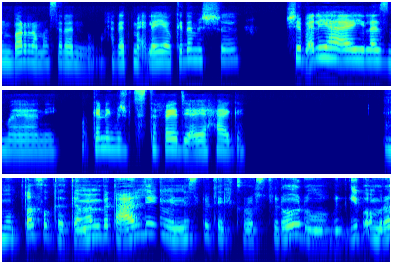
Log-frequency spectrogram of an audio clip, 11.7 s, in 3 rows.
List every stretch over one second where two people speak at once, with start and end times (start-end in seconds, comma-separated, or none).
none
